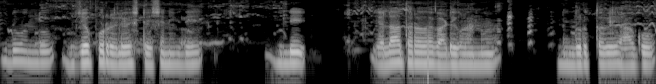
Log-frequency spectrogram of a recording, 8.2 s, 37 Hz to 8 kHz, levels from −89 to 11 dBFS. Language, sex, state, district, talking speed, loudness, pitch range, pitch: Kannada, male, Karnataka, Bijapur, 90 wpm, -23 LUFS, 135-165 Hz, 140 Hz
